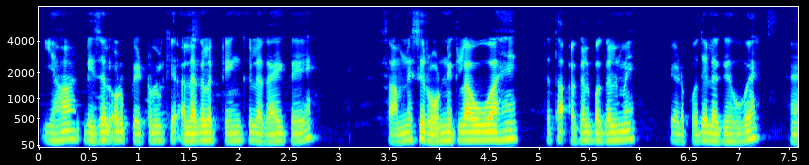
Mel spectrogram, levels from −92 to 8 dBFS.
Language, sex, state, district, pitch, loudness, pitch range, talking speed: Hindi, male, Bihar, Purnia, 120 Hz, -32 LUFS, 110-130 Hz, 205 wpm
